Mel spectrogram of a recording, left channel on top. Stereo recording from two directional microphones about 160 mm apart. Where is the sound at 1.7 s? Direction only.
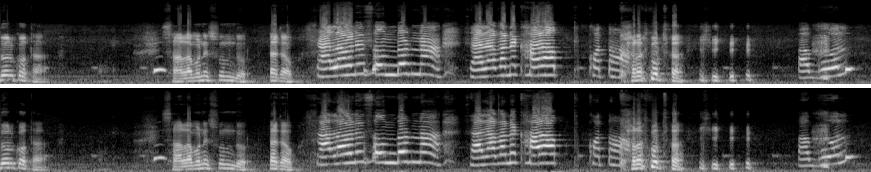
35° right (ahead or behind).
